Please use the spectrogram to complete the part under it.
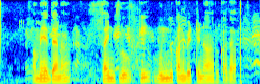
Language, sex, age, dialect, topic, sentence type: Telugu, male, 18-24, Southern, agriculture, statement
